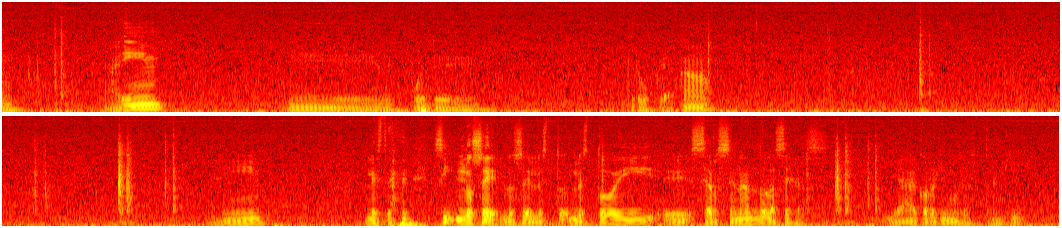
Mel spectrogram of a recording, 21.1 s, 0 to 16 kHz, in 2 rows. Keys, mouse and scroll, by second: 0.5 Return, 5.7 right click, 7.4 shift+right click, 7.7-10.4 shift+middle drag, 9.1 Return, 11.7 space, 12.1 Return, 15.9 right click, 17.5 shift+right click, 18.9 shift+space, 19.2 shift+Return, 20.5-21.1 drag.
